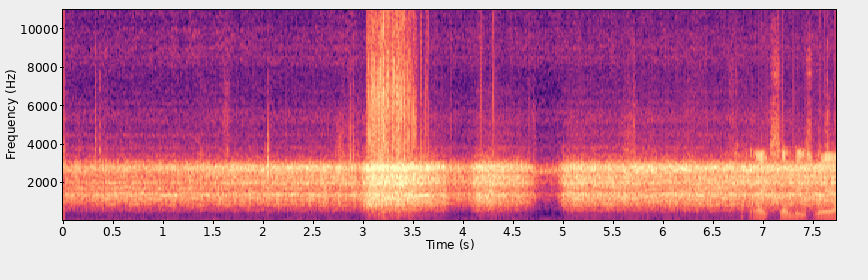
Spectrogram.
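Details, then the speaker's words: Courier Centurion 23-channel AM-SSB CB base station, about 1981, revived after not working: hiss and crackle with a faint distant voice on upper sideband, strong volume on lower sideband; receiver working, clock dragging noise also present. "Now, aside from that noise, on lower sideband, get a lot of volume. And nobody's on, sounds like right now. Upper sideband seems to be working."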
